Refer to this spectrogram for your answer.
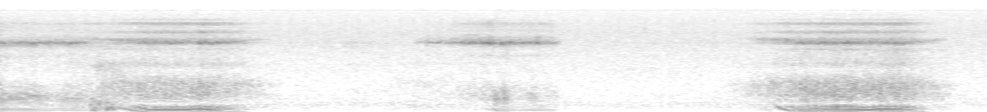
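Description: Deep, rattling snores come from a sleeping Boston Terrier, each drawn-out breath a low, buzzy rumble. The snores repeat every few seconds, with a quieter one between the two loudest.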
